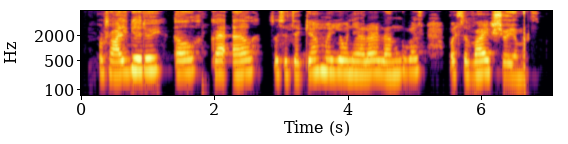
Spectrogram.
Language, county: Lithuanian, Alytus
